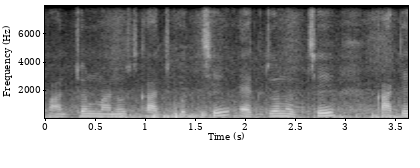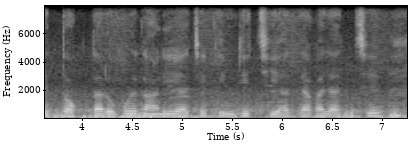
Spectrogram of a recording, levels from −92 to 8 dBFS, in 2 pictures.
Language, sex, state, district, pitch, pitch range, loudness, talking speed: Bengali, female, West Bengal, Malda, 160 Hz, 150-170 Hz, -17 LUFS, 125 wpm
